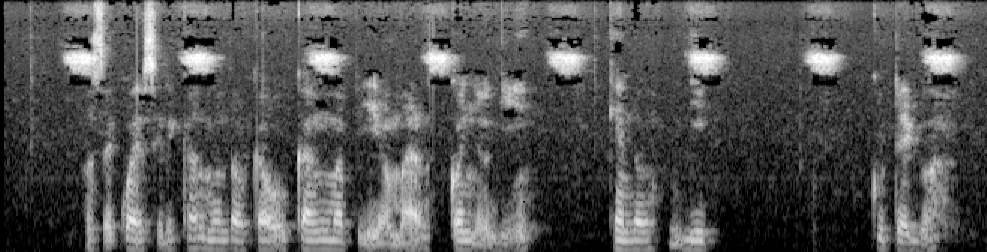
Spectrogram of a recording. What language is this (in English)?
Luo (Kenya and Tanzania)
